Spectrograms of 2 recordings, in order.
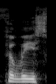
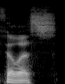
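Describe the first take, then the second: First: The name is pronounced like 'Felice'. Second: The name is pronounced like 'Phyllis'. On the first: The speaker calls it right. "I like Felice more than Phyllis" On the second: The speaker calls it wrong. "I like Felice more than Phyllis"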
